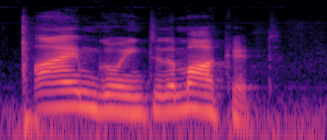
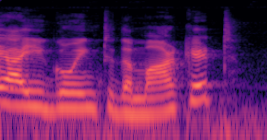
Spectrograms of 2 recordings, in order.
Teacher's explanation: your statement has to be flat, and when it's a question, the last word has to be a rising tone. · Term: flat intonation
